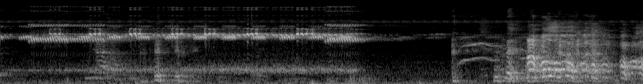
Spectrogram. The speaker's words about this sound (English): The crickets are going crazy. Let me try to shut them up.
